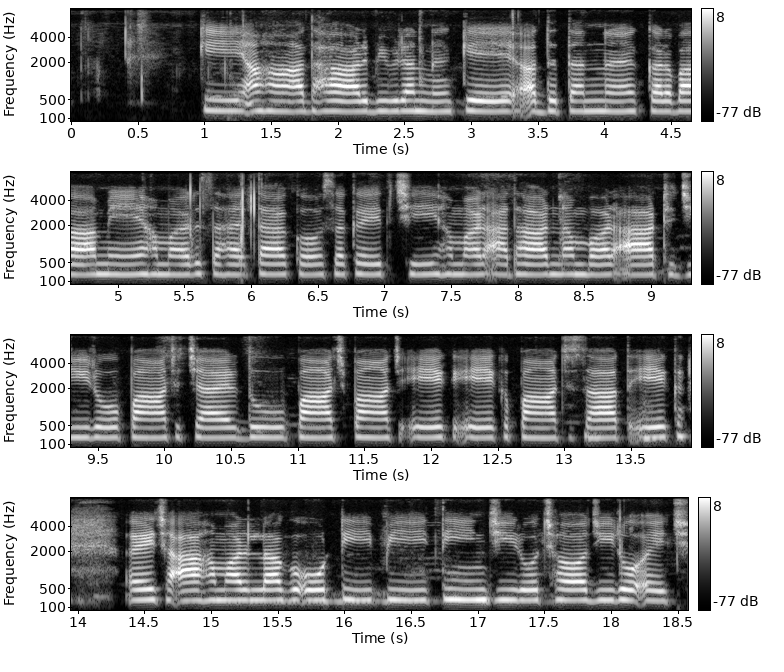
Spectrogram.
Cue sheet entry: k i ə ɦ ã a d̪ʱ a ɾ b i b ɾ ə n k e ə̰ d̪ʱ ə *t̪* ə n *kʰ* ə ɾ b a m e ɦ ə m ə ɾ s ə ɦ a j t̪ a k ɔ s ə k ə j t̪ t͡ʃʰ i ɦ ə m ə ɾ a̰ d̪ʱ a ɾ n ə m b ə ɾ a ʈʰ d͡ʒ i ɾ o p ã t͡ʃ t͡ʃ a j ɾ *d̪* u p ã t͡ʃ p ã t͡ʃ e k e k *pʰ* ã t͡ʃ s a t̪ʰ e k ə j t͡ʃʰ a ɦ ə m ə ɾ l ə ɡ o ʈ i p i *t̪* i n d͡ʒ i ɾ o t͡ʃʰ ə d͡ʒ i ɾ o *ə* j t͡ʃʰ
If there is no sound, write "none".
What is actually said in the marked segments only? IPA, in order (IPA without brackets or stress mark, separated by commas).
t̪, k, d̪, p, t̪, ə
